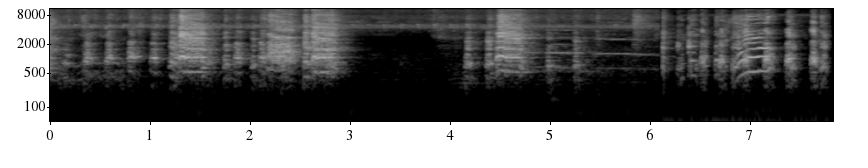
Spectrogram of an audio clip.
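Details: Rooster clucking in a rural farmyard: loud grating clucks in pairs, a pause, then a faster, clattering run of rapid clucks toward the end.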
